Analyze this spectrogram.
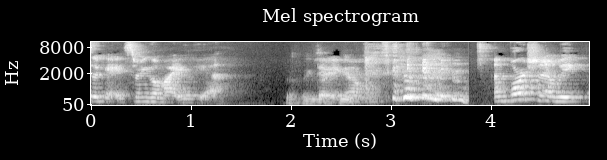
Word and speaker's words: syringomyelia: heart conditions, and how common are spinal problems, syringomyelia? I can't pronounce this. It's okay, syringomyelia.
